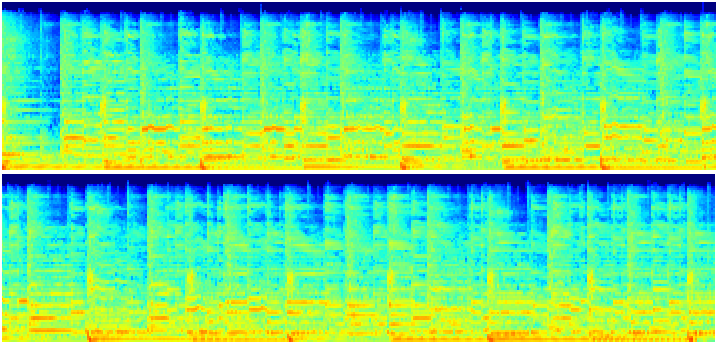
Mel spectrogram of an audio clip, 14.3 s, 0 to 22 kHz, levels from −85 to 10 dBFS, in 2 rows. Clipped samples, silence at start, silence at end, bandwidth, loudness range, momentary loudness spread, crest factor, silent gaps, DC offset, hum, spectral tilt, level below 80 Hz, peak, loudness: under 0.1%; 0 s; 0 s; 17 kHz; 1 LU; 2 LU; 14 dB; none; under 0.1%; none; -4.5 dB/octave; -24 dBFS; 0 dBFS; -15 LUFS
